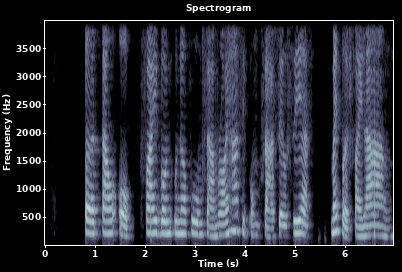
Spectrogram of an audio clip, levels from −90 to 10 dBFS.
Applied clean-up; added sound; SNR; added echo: none; none; none; none.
